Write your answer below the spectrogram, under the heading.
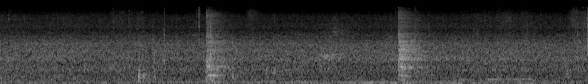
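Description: Two sharp knocks about two seconds apart over a steady background hiss: the plastic colander of boiled chicken knocking against the steel pot it is draining in.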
